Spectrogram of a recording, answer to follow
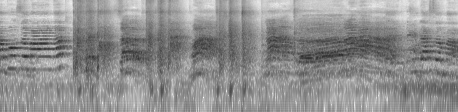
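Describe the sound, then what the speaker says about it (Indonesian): Children in a classroom clap in unison for a rhythmic spirit chant, a teacher's voice leading at the start before bursts of group clapping and chanting voices fill the room, loud and close. "kita tepuk semangat lagi yuk. Tepuk semangat."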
